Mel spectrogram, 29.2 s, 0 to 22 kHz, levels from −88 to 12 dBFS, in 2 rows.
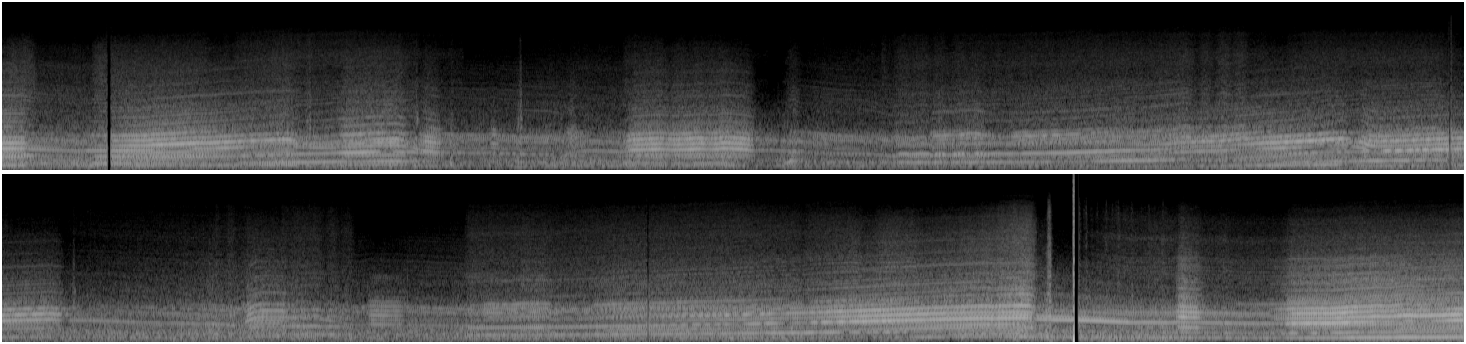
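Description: File tags played as audio appear from 25.34 to 25.39 s, a burst of about 50 ms. A block of metadata holding text, followed by zero padding, has been decoded as though it were sample data. The text bytes produce a loud, harsh rasp pushed off-centre to one side by their skewed byte values, and the padding collapses into a short stretch of dead silence. The whole event arrives and stops with abrupt, hard edges, cutting into the surrounding audio.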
